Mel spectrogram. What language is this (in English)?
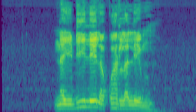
Dagbani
